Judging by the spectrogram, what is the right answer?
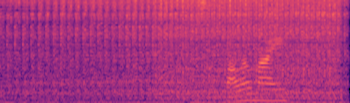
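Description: A sewing machine running steadily while stitching a row, a fast mechanical whir and clatter that grows louder partway through, with a person talking over it.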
